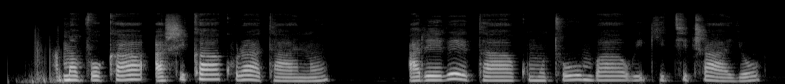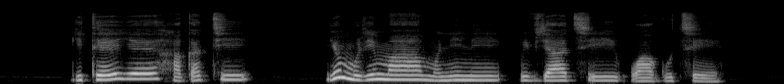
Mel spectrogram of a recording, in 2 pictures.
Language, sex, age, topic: Rundi, female, 25-35, agriculture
